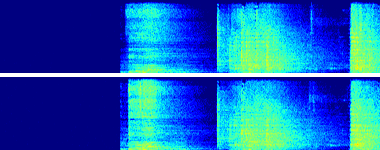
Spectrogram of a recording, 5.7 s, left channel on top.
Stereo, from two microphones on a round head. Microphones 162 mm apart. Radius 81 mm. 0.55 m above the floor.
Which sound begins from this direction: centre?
Crumpling, at 3.2 s.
